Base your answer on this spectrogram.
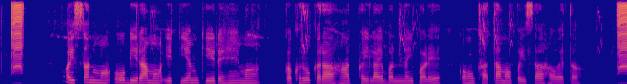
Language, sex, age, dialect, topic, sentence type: Chhattisgarhi, female, 56-60, Eastern, banking, statement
